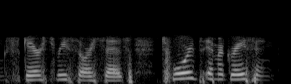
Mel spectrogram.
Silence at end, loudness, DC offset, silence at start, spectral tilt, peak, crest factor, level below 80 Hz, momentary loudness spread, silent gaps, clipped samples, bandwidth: 0.25 s; -31 LUFS; under 0.1%; 0.05 s; -9 dB/octave; -14 dBFS; 18 dB; -60 dBFS; 10 LU; none; under 0.1%; 4 kHz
